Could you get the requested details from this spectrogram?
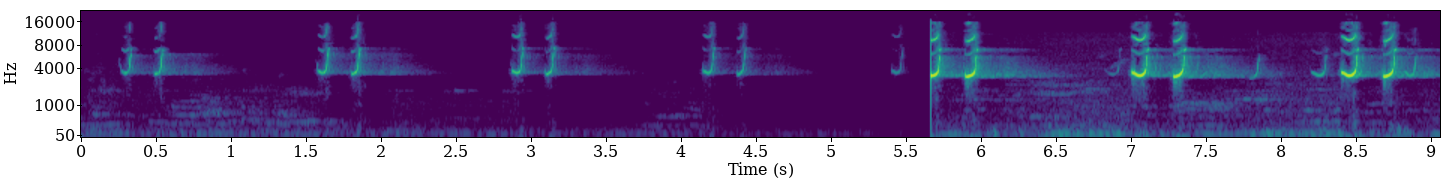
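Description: A rain quail gives sharp, high, metallic double notes, repeated about every second and a half. The notes grow louder midway, with a click and a low rumble underneath.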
